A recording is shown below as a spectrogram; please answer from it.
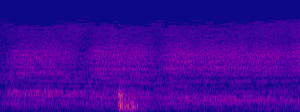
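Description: Background choral music: a choir holding sustained chords. A brief, louder sound breaks in about a second in.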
